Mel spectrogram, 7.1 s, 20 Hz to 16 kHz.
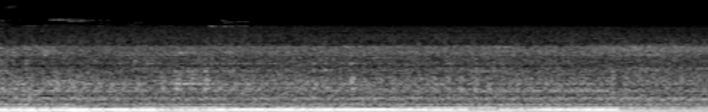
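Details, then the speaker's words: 1972 Range Rover V8 at idle on choke, cold: low, steady rumble while an open vacuum pipe lets the engine draw in a weak mixture through the hole; vacuum leak, weak mixture. "back in the box pipe is off this will be drawing in a weak mixture through that hole there we should improve it"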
